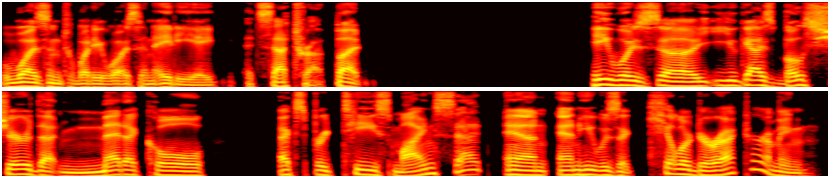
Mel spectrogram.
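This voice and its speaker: A man's voice: on the low side, animated, unhurried, no echo, clean studio sound. A man in his sixties hosting a podcast, asking questions in a casual, enthusiastic, dramatizing way. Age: 60s. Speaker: podcast host. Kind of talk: casual, animated interviewing.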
